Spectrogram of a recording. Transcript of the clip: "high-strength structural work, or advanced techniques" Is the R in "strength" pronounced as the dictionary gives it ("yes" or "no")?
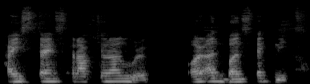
no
